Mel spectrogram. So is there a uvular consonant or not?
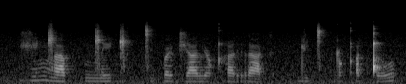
yes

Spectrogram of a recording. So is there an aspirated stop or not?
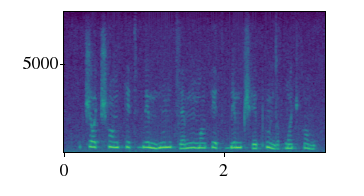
yes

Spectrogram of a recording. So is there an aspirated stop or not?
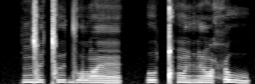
yes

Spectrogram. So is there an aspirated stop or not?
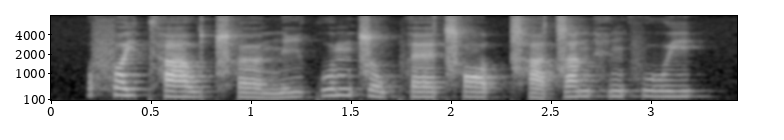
yes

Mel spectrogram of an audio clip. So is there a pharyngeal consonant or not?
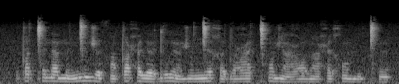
yes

